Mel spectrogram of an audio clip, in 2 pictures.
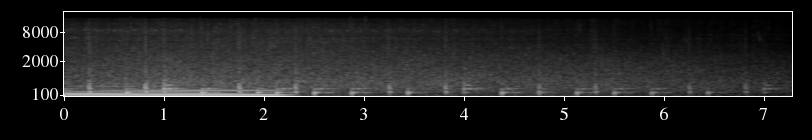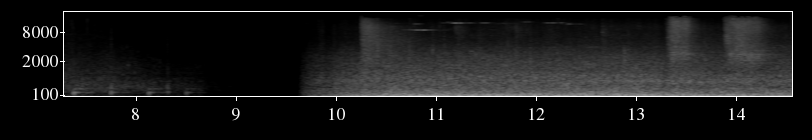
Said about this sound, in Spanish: Esto es algo nuevo. Usualmente, si han escuchado otros episodios de este podcast, empezamos con el audio de un río, de una lancha, pero esto es que un bus. Una buseta de hecho.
